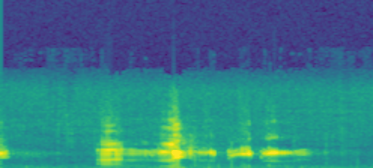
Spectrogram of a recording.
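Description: Short croaking vocal sounds from a person's voice: one burst about two-thirds of a second in, a sharper one just after the first second, and a shorter one near the end, with near silence between.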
